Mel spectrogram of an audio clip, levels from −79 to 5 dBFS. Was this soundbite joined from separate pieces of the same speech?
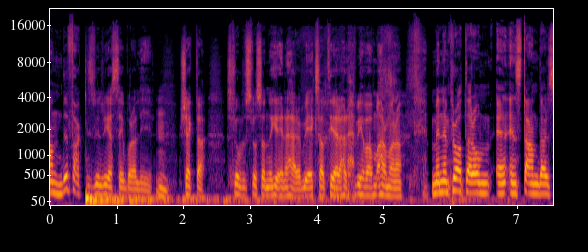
no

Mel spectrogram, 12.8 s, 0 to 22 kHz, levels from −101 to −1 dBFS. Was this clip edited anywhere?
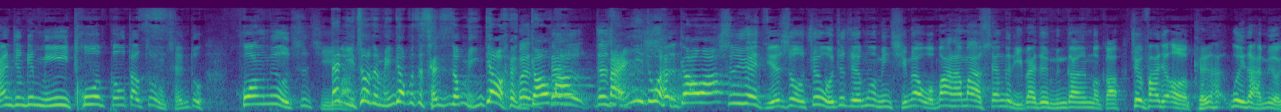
yes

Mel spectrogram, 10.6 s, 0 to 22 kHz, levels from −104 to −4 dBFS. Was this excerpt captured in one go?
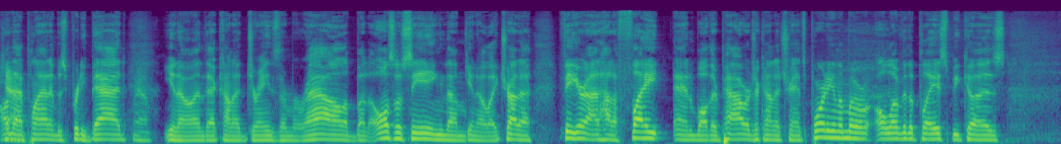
no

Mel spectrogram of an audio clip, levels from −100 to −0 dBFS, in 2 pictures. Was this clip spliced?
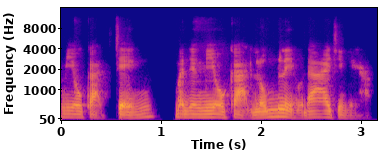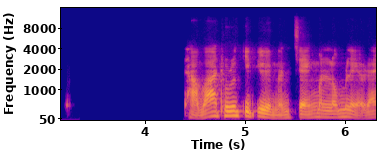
yes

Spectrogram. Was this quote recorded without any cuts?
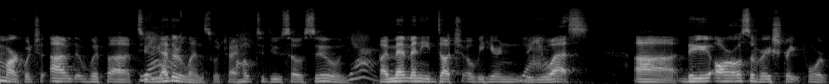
yes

